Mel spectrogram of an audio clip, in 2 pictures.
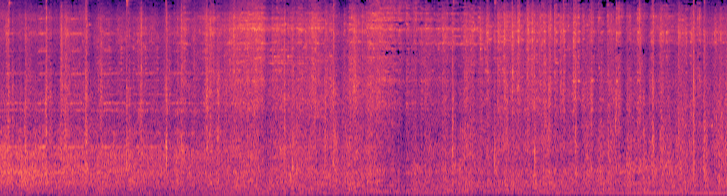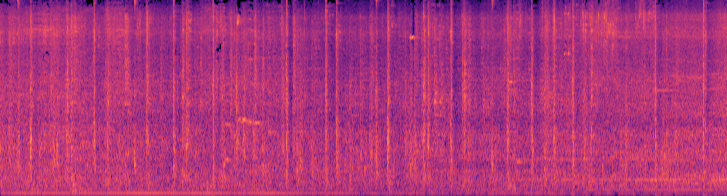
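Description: Heritage passenger coaches rolling past at close range, their wheels clicking over the rail joints and the running gear rattling in a continuous rumble. Near the end a steady low hum joins in as a later car goes by.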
